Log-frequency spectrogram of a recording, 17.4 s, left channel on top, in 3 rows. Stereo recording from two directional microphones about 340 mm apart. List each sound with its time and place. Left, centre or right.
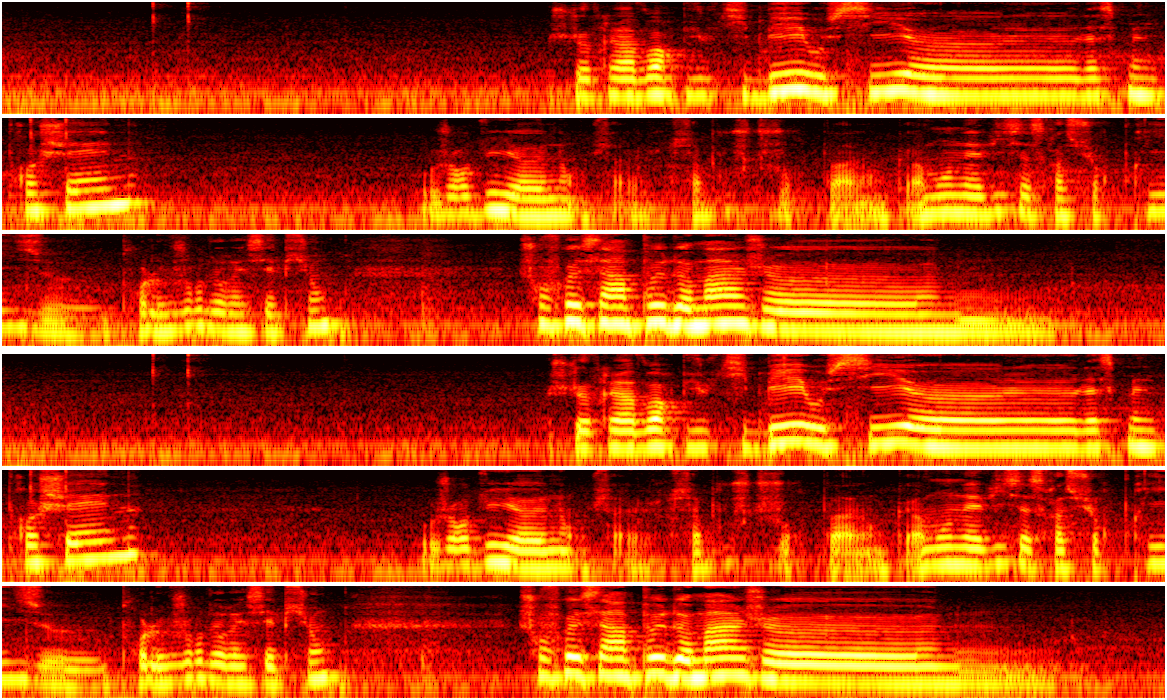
2.7 s speech: right
8.0 s speech: right
14.2 s speech: right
